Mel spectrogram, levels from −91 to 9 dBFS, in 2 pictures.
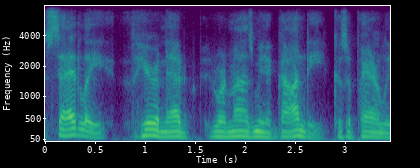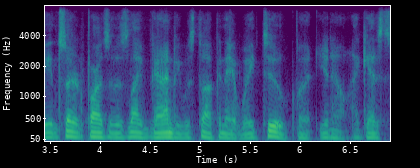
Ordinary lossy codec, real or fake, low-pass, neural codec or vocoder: Opus, 32 kbps; fake; 7.2 kHz; codec, 16 kHz in and 24 kHz out, 0.8 kbps, FocalCodec, streaming, 65536 codes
